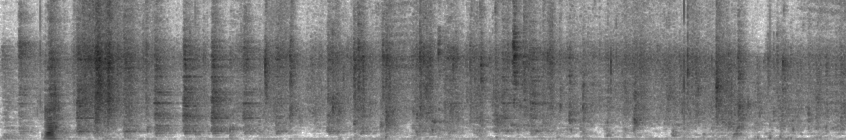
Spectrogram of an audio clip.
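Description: Two German Shepherds tear and crunch through raw chicken bones.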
